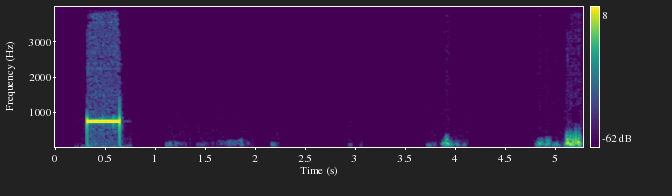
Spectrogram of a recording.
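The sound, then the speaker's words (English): A single loud electronic voicemail beep marking the start of message recording, a steady pure tone lasting about a third of a second, followed by near silence with a few faint, low rustles and soft thumps. “Maybe leave your name and phone number after the beep, and they will give you a ring-a-ding-ding as soon as they can.”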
